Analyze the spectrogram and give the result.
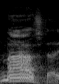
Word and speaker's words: Mazda: Mazda. Yeah, that's how you say it.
